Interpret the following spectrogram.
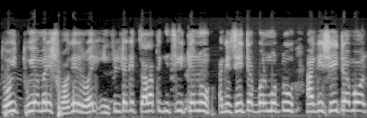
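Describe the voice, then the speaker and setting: High fast theatrical gaming host. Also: fairly even intonation, dry recording. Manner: loud, theatrical threats and scolding. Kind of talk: gaming role-play narration. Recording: dry, dull lo-fi mic.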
